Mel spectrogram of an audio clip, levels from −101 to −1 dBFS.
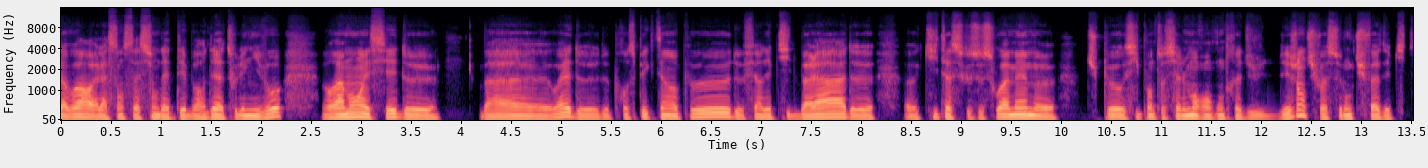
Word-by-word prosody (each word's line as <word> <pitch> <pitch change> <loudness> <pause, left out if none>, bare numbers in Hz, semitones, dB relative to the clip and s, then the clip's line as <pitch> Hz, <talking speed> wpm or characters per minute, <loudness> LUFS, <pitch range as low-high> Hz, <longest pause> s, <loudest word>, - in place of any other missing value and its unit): avoir 100 -1 +3
la 90 0 0
sensation 95 +3 -3
d'être 90 -3 -1
débordé 90 +2 0
à 95 - +3
tous - - -11
les 90 - +1
niveaux. 105 +10 +2 0.4
Vraiment 105 +6 +4
essayer 115 +2 +2
de, 95 -4 +1 0.4
bah, 90 0 0
heu, 90 -1 -1
ouais 130 +8 +2
de 95 -3 -2
de 90 0 -5
prospecter 100 +2 -5
un 95 -1 +2
peu, 130 +5 +2
de 95 -4 -3
faire 95 +2 -4
des 95 0 0
petites 90 +2 -8
balades, 105 +4 +3
heu 90 -1 0 0.3
heu, 85 0 -4
quitte 105 -1 -7
à 100 - +4
ce - - -6
que 90 - -9
ce 90 +1 -6
soit 105 +3 +2
même, 105 0 +6
heu, 90 -1 +1 0.3
tu - - -8
peux - - -3
aussi 95 +1 +1
potentiellement 95 0 0
rencontrer 90 0 -2
du 95 0 -6
des 95 +4 -3
gens, 175 +9 +1
tu - - -8
vois, 95 -1 -2
selon 95 +1 -1
que - - -18
tu - - -5
fasses 95 -1 0
des 90 -2 -3
petites - - -13
95 Hz, 225 wpm, -23 LUFS, 90-105 Hz, 0.4 s, même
